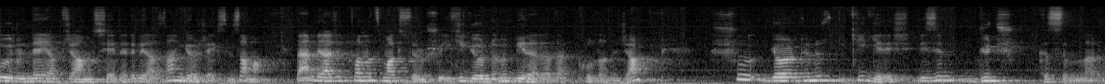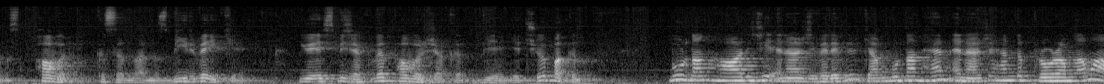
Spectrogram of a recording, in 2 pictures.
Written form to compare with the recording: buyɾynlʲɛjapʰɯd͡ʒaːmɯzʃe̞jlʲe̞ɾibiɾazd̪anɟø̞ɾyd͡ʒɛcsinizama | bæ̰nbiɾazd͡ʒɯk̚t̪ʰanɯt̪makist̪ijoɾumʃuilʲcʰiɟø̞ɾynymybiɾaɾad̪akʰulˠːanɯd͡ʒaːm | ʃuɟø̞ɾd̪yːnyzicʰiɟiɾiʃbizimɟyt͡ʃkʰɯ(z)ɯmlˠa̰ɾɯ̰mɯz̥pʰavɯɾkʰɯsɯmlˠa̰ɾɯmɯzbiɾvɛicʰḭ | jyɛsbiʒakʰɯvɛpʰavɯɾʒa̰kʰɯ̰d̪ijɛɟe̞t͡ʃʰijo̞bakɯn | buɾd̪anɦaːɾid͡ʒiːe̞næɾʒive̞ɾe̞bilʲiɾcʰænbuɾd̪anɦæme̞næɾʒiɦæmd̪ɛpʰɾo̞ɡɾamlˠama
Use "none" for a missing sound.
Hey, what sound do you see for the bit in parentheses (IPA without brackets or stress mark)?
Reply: s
